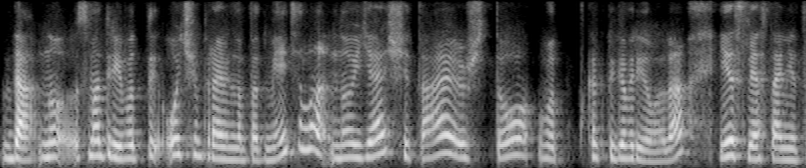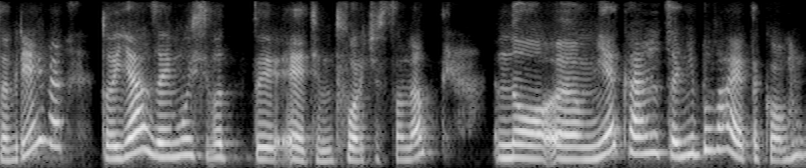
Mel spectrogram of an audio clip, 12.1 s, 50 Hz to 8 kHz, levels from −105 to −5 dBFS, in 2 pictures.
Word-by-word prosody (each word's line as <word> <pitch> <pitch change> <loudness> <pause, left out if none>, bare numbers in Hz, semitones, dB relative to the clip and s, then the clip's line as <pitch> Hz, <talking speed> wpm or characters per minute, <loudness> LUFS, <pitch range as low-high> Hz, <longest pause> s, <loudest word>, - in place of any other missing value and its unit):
Да, 220 -3 +6
ну, 250 +3 0
смотри, 265 -3 +2
вот 225 0 -1
ты - - -4
очень 285 -1 0
правильно 215 -5 +1
подметила. 310 - 0
Но 235 +1 -1
я 255 +7 +2
считаю, 255 -1 -1
что 255 +4 -3
вот 215 -2 -7
как 245 0 -7
ты 230 - -3
говорила, 205 -6 -1
да, 200 - 0 0.2
если 265 -2 +3
останется 205 -2 -1
время, 430 - -1 0.3
то 225 - -2
я 310 +11 +5
займусь 265 +2 +1
вот 245 0 -3 0.2
этим 195 -3 -1
творчеством, 200 0 -4
да. 315 +8 -2 0.4
Но, 230 -1 +3
э, 215 -1 +4
мне 235 - +1
кажется, 310 -4 +1
не 290 +3 0
бывает 370 -9 0
такого 200 -3 -4
235 Hz, 170 wpm, -23 LUFS, 215-285 Hz, 0.4 s, Да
